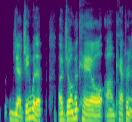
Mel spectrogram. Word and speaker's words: Jane Widdop: Stars a Jane widup is that how you pronounced yeah Jane widup a Joe mcale um Katherine Isabelle and Justin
